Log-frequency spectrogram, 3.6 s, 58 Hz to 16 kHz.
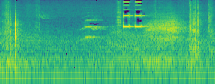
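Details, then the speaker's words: ViFLY Beacon lost-model alarm after being switched on by holding the button 2–5 seconds. It gives two short, sharp high-pitched beeps in quick succession, repeating continuously: the normal standby signal. "it'll continue giving that two beeps while it's on in standby mode"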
